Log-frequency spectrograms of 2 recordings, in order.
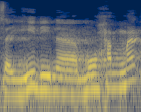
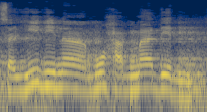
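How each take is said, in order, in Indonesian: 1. Nama itu diakhiri konsonan akhir tanpa tambahan. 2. Nama itu diakhiri bunyi -in yang ditambahkan. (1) "Jadi Sayyidina Muhammad" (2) "Kalau dibaca Sayyidina Muhammadin, ... dia akan jadi maksur"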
